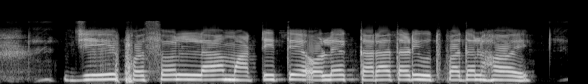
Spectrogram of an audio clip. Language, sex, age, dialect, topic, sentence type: Bengali, female, 18-24, Jharkhandi, agriculture, statement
